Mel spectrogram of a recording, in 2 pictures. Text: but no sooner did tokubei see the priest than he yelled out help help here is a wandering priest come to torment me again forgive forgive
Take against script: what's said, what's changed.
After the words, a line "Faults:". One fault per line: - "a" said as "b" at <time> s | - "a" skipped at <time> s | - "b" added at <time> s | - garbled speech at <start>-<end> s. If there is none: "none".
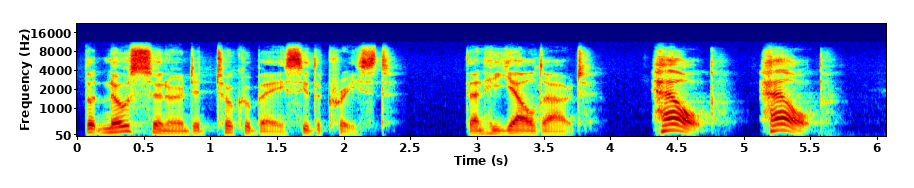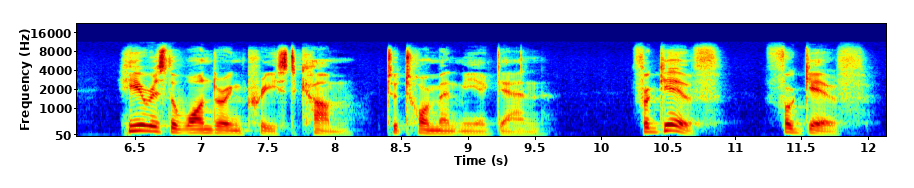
but no sooner did tokubei see the priest than he yelled out help help here is the wandering priest come to torment me again forgive forgive
Faults:
- "a" said as "the" at 6.7 s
